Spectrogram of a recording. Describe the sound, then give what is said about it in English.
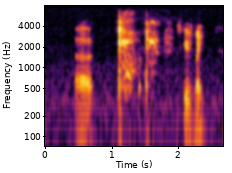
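A person coughs in a few short, harsh bursts mixed in with speech, fairly quiet overall. “God, I'm coughing and I'm done there.”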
